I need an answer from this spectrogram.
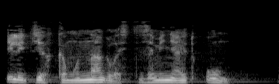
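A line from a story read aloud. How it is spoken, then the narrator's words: Grumbling raven. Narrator (Russian): проворчал ворон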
